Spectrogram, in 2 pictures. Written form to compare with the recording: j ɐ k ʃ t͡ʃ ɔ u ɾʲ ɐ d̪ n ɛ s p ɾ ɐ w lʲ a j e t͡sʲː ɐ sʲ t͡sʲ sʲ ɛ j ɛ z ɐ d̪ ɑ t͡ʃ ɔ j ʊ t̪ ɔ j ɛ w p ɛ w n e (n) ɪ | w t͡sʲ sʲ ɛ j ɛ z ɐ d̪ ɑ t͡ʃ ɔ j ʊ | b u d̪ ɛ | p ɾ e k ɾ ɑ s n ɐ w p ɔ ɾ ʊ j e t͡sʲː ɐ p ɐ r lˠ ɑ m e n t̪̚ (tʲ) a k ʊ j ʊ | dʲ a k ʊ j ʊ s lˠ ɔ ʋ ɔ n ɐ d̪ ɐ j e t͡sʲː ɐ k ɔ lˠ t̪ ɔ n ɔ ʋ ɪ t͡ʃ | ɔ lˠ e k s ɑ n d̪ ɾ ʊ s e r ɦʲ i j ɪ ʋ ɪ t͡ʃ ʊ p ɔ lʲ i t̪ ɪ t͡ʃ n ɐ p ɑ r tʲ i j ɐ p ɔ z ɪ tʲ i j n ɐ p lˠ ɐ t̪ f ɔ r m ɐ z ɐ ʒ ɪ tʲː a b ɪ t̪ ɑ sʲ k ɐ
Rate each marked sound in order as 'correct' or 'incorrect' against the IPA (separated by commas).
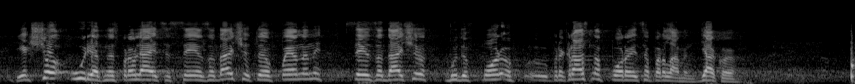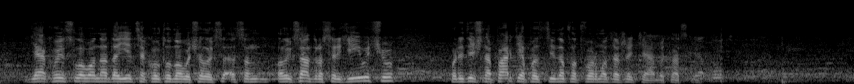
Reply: correct, incorrect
